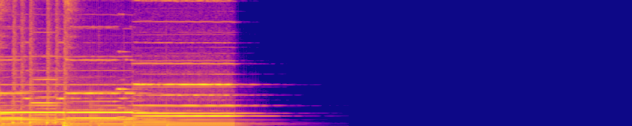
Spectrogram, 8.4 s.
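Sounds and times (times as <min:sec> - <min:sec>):
bush dance music: 0:00.0 - 0:03.0.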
